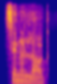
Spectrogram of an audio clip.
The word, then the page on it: sinologue: Indian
